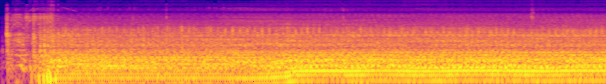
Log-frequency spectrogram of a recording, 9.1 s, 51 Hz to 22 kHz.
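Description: A Kubota B2601 compact tractor fitted with tire chains runs in low gear, its engine droning loud and steady throughout, close by, with no talking.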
